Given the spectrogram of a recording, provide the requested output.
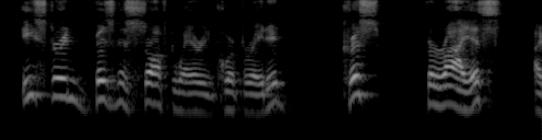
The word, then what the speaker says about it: Farias: e b s eastern business software incorporated chris various i pronounced it correct you got it thank you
